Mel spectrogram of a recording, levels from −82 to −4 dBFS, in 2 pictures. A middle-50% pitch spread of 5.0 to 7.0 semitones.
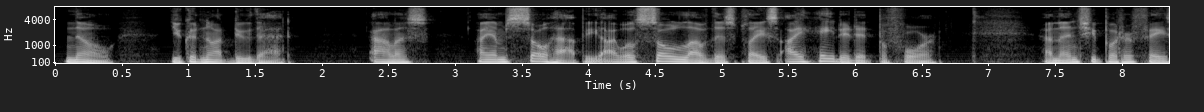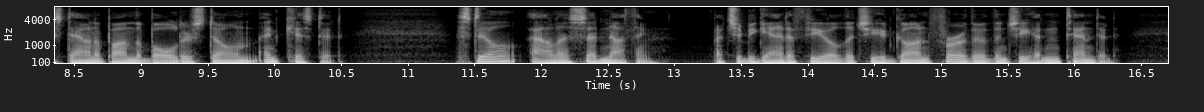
No: average, 3.2 semitones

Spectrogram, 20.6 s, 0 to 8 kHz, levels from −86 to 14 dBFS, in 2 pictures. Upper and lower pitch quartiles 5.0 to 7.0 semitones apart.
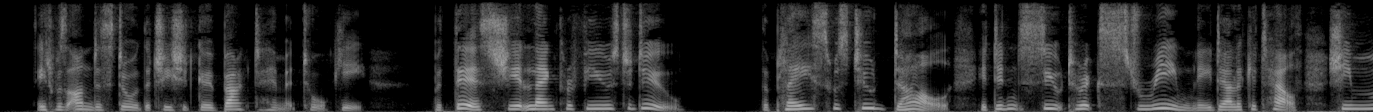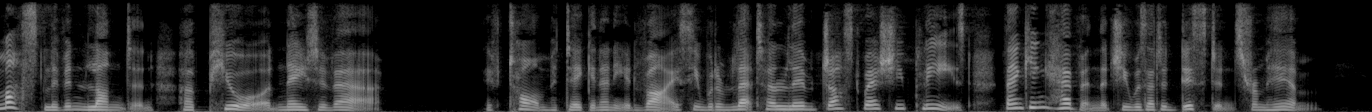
Yes: wide, 5.4 semitones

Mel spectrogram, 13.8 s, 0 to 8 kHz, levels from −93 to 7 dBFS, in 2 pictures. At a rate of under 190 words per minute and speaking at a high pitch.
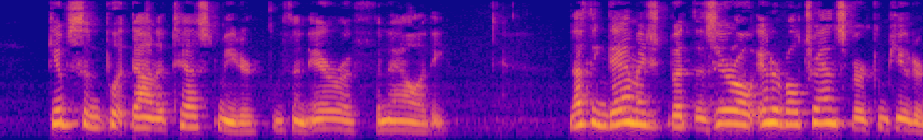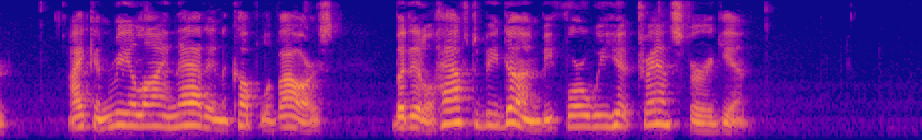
Yes: average, 170 wpm; high, 230 Hz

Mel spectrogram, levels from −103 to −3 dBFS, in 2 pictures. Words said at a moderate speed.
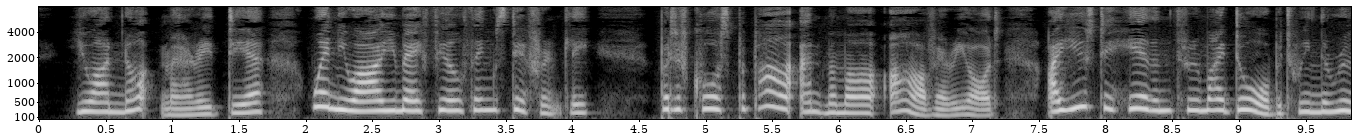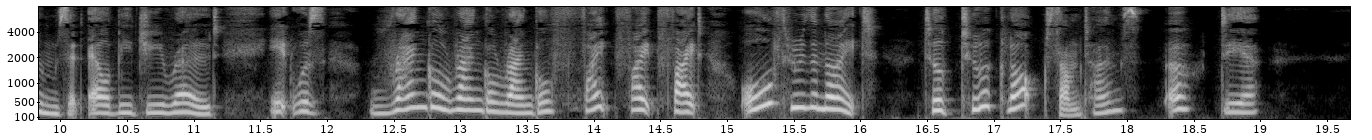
Yes: average, 165 wpm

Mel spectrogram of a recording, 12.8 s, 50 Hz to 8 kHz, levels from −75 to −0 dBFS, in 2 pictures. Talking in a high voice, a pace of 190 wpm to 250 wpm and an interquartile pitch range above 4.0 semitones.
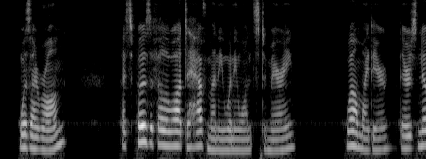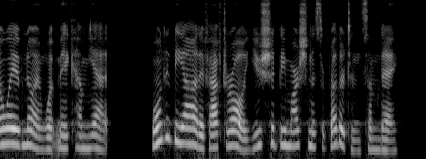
Yes: high, 200 Hz; average, 195 wpm; average, 5.3 semitones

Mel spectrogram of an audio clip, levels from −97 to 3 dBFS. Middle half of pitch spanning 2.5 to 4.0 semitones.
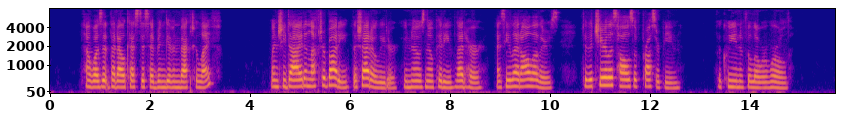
Yes: average, 2.8 semitones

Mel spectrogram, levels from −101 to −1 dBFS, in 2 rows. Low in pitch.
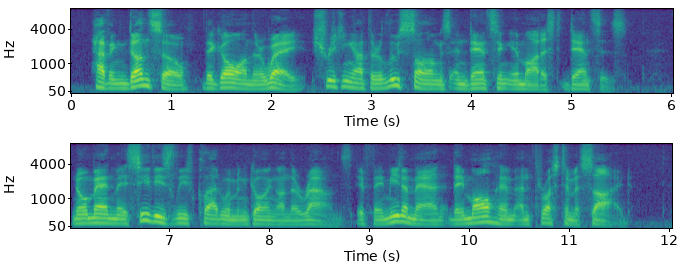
Yes: low, 115 Hz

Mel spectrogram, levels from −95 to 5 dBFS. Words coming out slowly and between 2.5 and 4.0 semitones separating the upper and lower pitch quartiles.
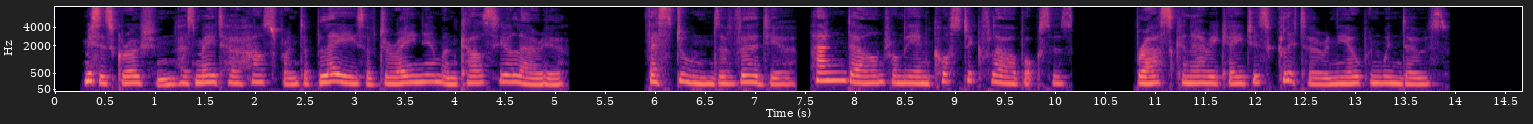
Yes: slow, 125 wpm; average, 2.8 semitones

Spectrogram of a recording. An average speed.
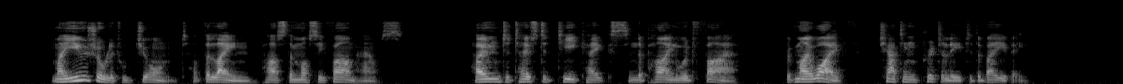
Yes: average, 155 wpm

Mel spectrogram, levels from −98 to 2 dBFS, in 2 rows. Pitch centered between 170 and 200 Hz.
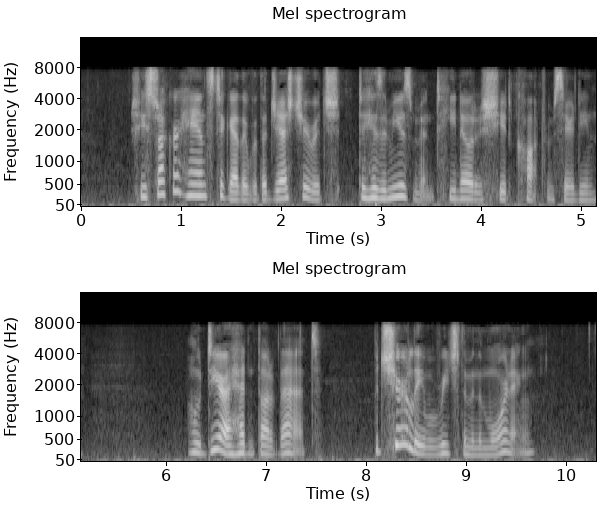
Yes: medium, 185 Hz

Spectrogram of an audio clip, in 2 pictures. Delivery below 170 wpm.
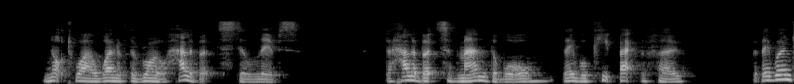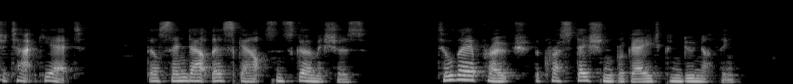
Yes: average, 160 wpm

